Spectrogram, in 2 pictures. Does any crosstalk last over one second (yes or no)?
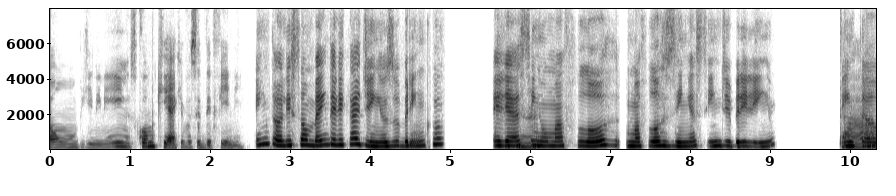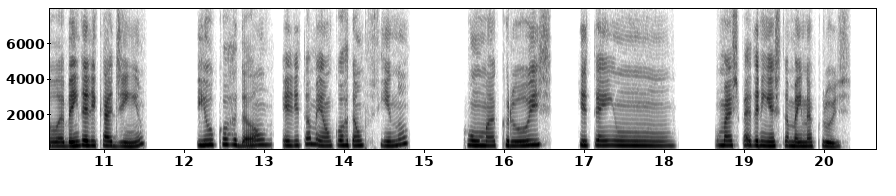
no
